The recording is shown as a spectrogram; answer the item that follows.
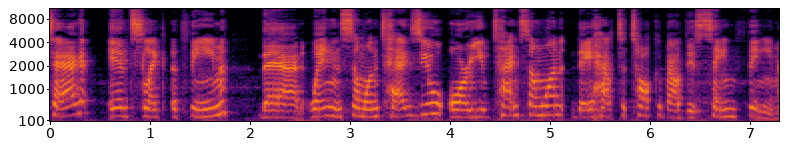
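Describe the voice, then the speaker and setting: A woman speaks with a fairly high pitch and a bright, sharp tone. The sound is dry and close with no echo, and her pace is fairly slow. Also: ordinary pitch variation. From Brazil. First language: Portuguese. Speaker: YouTuber. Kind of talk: casual vlog talk. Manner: loud; animated.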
